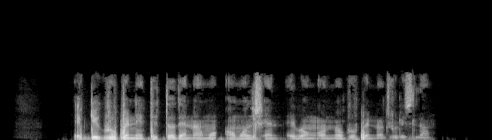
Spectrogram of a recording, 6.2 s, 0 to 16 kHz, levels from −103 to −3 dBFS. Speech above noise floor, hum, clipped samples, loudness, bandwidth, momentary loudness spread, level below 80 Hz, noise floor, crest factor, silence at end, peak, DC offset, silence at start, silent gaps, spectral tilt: 50 dB; none; under 0.1%; -25 LUFS; 8 kHz; 14 LU; -60 dBFS; -75 dBFS; 22 dB; 0.8 s; -4 dBFS; under 0.1%; 0.9 s; none; -5.5 dB/octave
